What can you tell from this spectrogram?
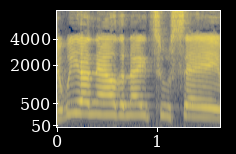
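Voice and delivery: a hint of a grand knight proclaiming; knight quote. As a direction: announce it like a pompous knight. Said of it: "when they say".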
